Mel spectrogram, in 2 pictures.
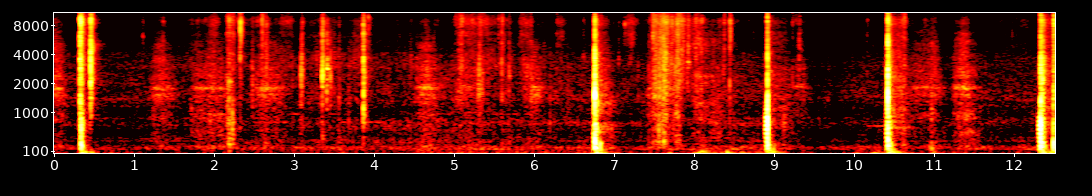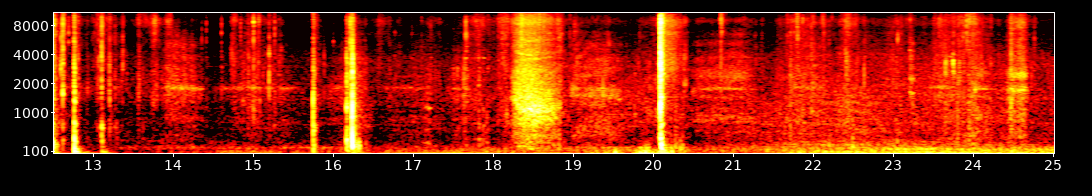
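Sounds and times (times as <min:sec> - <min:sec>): wood splitting strikes and cracks: 0:00.3 - 0:00.6, 0:06.7 - 0:09.4, 0:10.3 - 0:10.8, 0:12.3 - 0:13.7, 0:14.6 - 0:16.6, 0:19.8 - 0:20.5.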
